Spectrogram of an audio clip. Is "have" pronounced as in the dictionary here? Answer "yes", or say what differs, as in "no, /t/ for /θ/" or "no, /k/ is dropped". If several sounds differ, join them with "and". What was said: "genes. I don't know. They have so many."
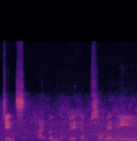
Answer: no, /b/ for /v/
